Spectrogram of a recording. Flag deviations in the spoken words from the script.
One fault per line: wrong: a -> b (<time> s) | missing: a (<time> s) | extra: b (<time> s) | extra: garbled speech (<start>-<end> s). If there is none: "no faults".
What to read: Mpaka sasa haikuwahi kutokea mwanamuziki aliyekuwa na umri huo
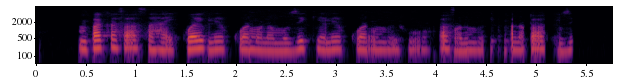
wrong: kutokea -> aliyekuwa (1.7 s)
missing: na (3.3 s)
extra: garbled speech (4.0-5.4 s)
